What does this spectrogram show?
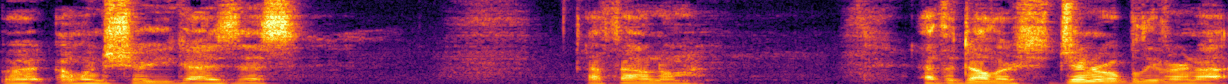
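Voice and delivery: audibly short of breath, trouble breathing. Showing a purchase just after getting out of the hospital: trouble breathing. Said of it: "Having trouble breathing".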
